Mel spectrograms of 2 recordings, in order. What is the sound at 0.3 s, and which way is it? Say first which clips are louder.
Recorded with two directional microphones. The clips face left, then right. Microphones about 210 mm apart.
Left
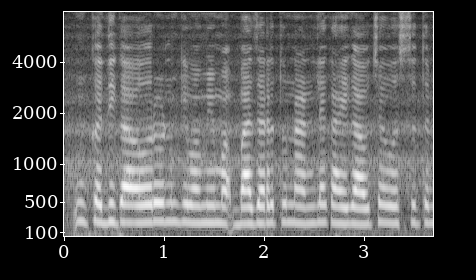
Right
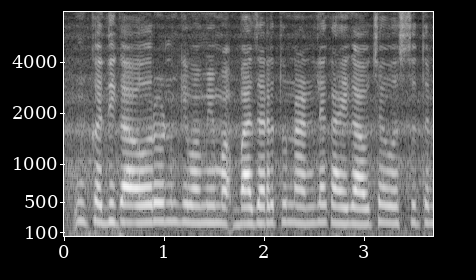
Speech: left 3 dB; 45° left (ahead or behind).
